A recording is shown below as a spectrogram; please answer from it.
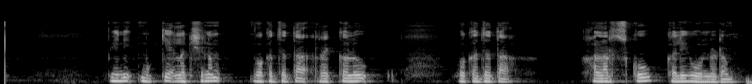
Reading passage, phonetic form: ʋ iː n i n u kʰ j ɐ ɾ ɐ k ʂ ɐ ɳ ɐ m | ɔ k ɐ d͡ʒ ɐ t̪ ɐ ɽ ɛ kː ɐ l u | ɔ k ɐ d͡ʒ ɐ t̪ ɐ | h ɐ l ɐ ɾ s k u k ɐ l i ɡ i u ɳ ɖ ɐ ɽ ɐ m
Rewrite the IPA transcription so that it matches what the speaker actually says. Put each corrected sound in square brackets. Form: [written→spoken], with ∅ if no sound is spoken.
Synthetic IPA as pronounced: ʋ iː n i [n→m] u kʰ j ɐ [ɾ→l] ɐ k ʂ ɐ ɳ ɐ m | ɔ k ɐ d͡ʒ ɐ t̪ ɐ [ɽ→ɾ] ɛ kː ɐ l u | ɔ k ɐ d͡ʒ ɐ t̪ ɐ | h ɐ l ɐ ɾ s k u k ɐ l i ɡ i u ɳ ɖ ɐ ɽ ɐ m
